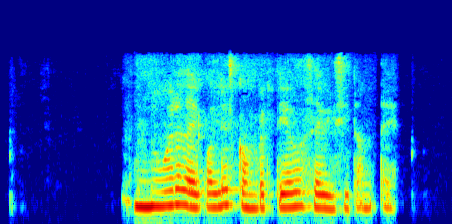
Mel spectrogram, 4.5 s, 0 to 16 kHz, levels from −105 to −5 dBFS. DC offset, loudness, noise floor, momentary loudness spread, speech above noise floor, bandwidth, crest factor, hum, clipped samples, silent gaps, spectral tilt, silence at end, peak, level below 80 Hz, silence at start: under 0.1%; -21 LUFS; under -90 dBFS; 14 LU; over 69 dB; 7 kHz; 16 dB; none; under 0.1%; none; -8 dB/octave; 0.6 s; -8 dBFS; -68 dBFS; 1.2 s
